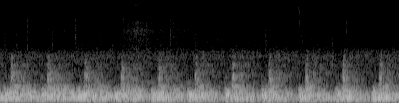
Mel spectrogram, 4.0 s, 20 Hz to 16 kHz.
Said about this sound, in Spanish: Ah, esto es el latido de un corazón de un bebé. De mi bebé, porque estoy embarazada. Estoy embarazada, hoy cumplo 13 semanas, estoy embarazada de 3 meses.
